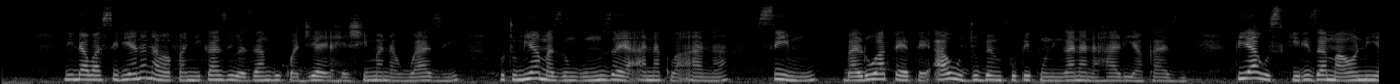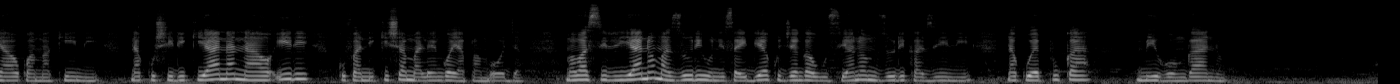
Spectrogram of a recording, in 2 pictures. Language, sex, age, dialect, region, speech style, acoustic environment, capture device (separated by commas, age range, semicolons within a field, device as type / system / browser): Swahili, female, 25-34, Kenya - Nairobi Sheng-influenced, Kenya, happy, people talking, desktop / Windows / Chrome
